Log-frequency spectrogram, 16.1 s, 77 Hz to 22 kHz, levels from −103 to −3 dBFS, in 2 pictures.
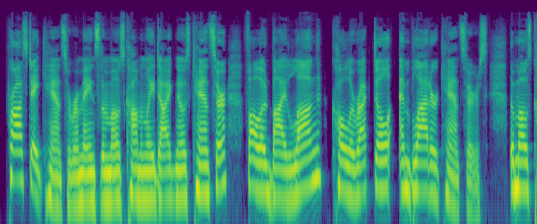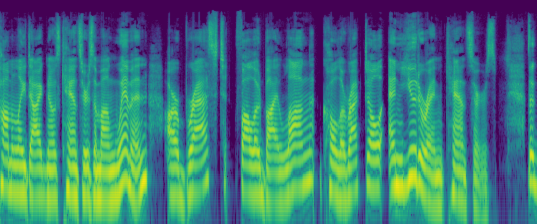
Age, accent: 50-69, American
